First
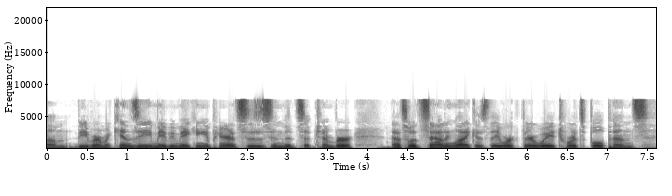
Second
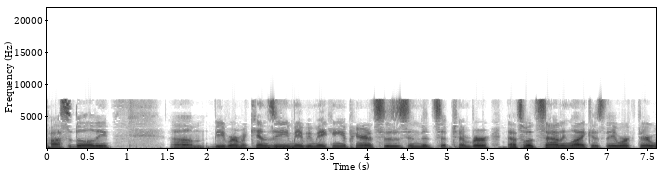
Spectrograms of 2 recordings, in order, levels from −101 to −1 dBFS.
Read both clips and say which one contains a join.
second; 1 cut; at 5.6 s

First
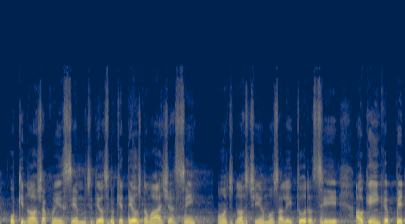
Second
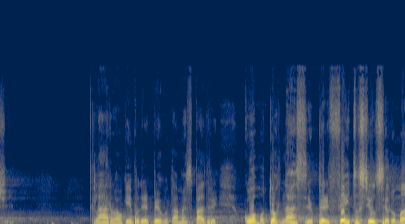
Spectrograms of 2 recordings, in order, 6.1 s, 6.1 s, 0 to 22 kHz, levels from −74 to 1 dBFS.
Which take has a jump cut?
first; 1 cut; at 3.2 s

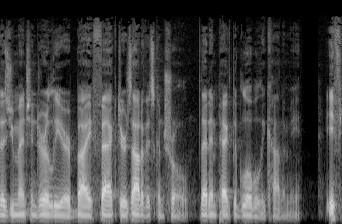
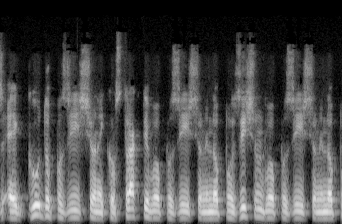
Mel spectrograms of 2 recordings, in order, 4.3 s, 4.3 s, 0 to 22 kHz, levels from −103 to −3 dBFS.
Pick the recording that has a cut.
second; 1 cut; at 3.3 s

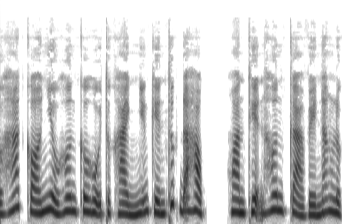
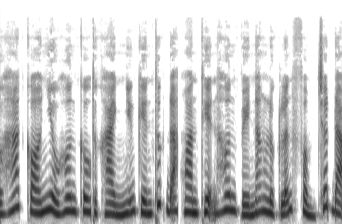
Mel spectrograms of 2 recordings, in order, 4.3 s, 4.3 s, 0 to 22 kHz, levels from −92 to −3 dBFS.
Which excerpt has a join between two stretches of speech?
second; 3 cuts; at 1.1 s, 2.2 s, 3.0 s

